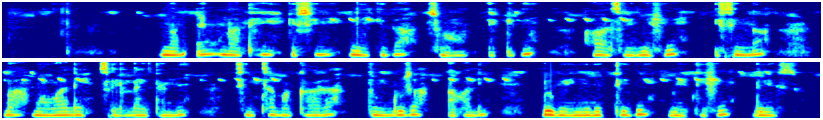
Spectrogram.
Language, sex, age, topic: Gamo, female, 25-35, government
